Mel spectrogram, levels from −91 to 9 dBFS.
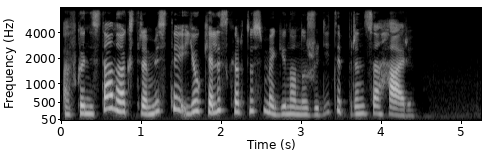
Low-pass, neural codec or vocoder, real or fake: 7.2 kHz; none; real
